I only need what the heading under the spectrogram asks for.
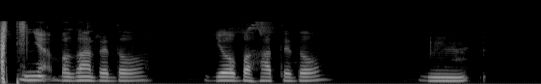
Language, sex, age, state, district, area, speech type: Santali, female, 45-60, West Bengal, Bankura, rural, spontaneous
